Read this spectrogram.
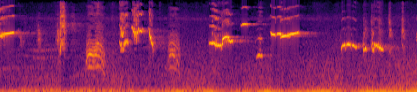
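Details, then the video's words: Oriental magpie-robin singing loud varied 'isian mewah' material: buzzy bursts, sharp clicks, long level whistles and warbled phrases in quick succession. "KACER GACOR MATERI KASAR ROLL TEMBAK ISIAN MEWAH"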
